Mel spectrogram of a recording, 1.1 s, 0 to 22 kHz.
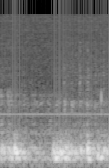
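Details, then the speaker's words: Fetal heart at 30 weeks of pregnancy on a hospital Doppler monitor, skipping a beat about every ten beats, with tests being run: rapid whooshing fetal heartbeats with brief pauses, a fetal arrhythmia with skipped beats. "so it's pretty much ever you like ten beats skips a little bit and that's not really normal so that's what they're running tests on"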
